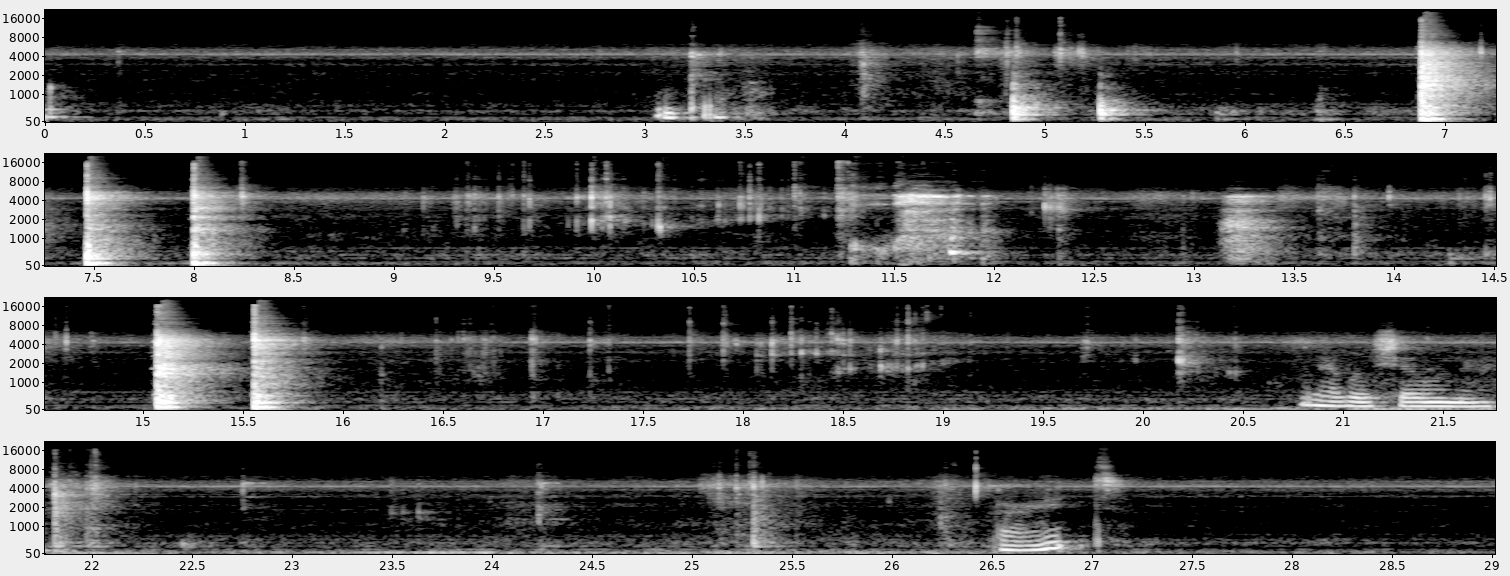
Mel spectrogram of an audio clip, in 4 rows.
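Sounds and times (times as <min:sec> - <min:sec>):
eggshells cracking: 0:09.0 - 0:12.5, 0:13.7 - 0:20.6.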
